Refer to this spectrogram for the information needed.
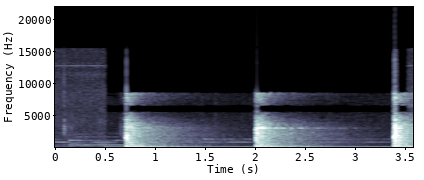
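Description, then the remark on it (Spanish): Three heavy, dry knocks strike a door at slow, uneven intervals, each a loud thud with a short ringing tail, and no voices. “Se escuchó en la puerta, pero los golpes fueron secos, como hechos con un mazo.”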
